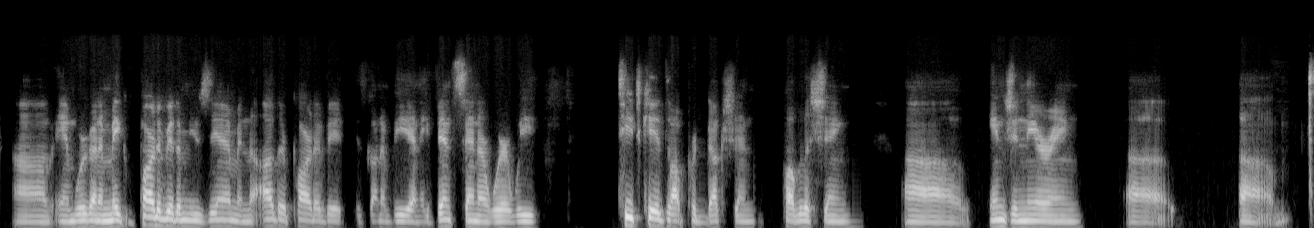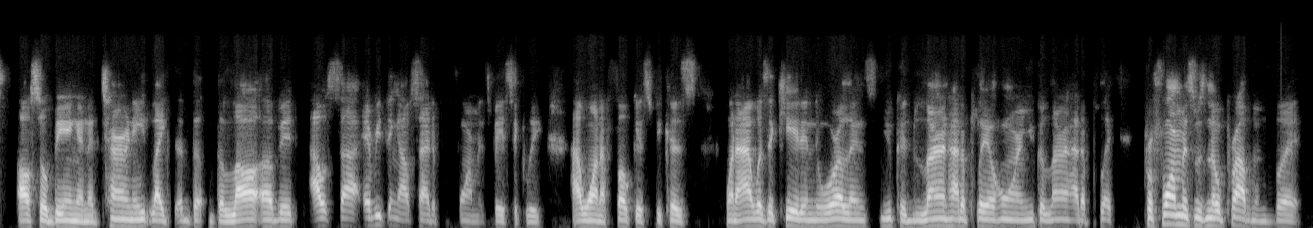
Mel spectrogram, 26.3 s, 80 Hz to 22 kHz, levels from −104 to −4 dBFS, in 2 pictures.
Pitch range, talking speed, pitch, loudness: 100-115 Hz, 190 wpm, 110 Hz, -27 LUFS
